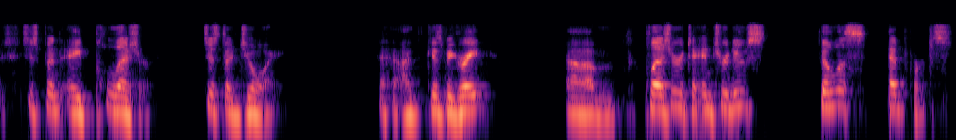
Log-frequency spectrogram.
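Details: Adult male speaker; Normal fluent speech.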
